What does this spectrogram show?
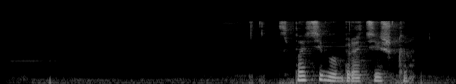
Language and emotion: Russian, neutral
